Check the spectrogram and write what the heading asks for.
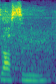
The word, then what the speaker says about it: Asani: Am I saying it right, Asani? Yes, it's Asani. Asani, so there you go.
